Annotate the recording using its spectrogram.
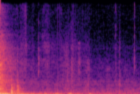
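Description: Manual clamshell heat press clamped shut: a short clunk right at the start that dies away within about half a second, then quiet room noise with a few faint light ticks while the press sits closed.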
